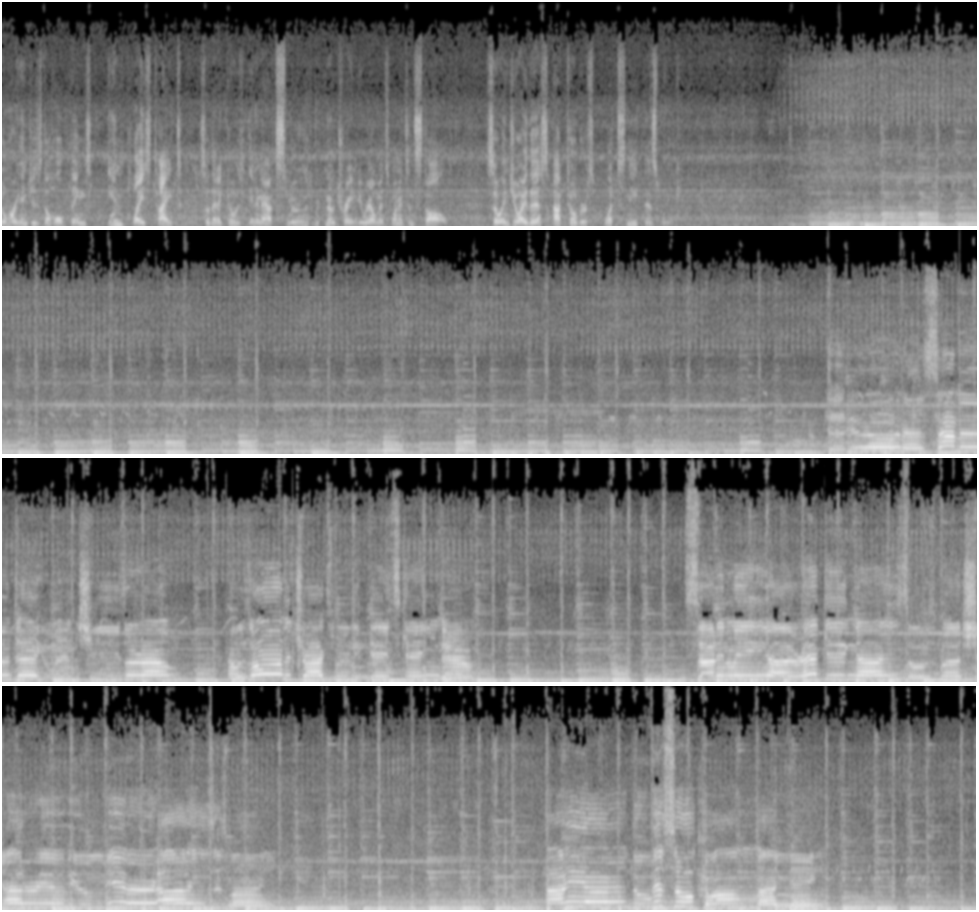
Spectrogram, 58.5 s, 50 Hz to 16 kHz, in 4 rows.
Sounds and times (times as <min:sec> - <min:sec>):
Speech: 0:00.0 - 0:06.7, 0:07.3 - 0:10.2
Music: 0:12.0 - 0:58.4.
